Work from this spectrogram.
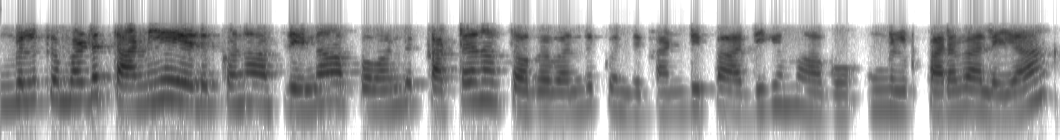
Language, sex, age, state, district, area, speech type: Tamil, female, 30-45, Tamil Nadu, Chennai, urban, conversation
